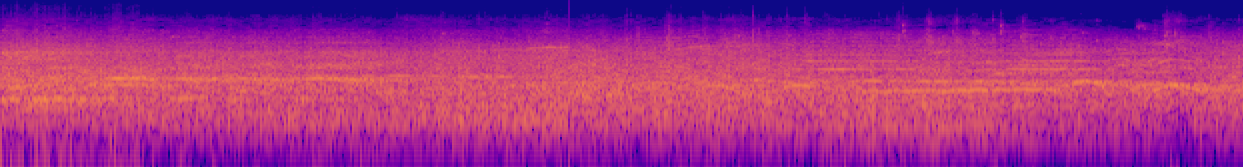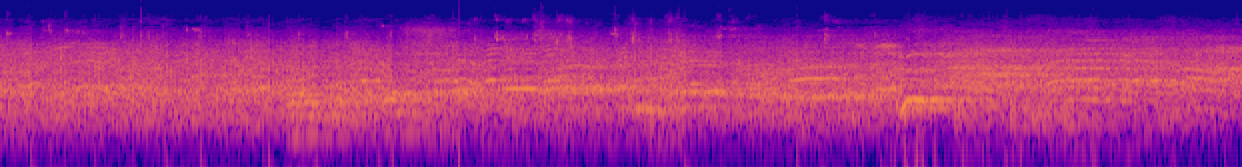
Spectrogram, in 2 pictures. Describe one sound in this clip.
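Sneakers squeak sharply on a hardwood court.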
